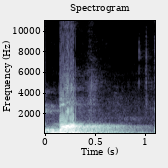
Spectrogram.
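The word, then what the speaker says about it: bomb: बी बॉम लेकिन नहीं हम अगर नियम को जान जाए तो बी ओ एम बी को हम क्या बोलेंगे बॉम इसमें बी क्या है साइलेंट क्यों साइलेंट है क्योंकि एम के बाद आया उसी तरह से सीओम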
